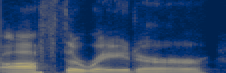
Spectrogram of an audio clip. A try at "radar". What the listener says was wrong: Do you always say Raider? Raider. You said it's off Raider. Well, because you said it and then I was like Raider and then you just kept going.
